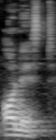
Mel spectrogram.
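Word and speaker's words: honest: কিন্তু এইচ এর উচ্চারণটা যদি শুরুতে আমরা এর মতো উচ্চারণ পাই, তাহলে সেক্ষেত্রে কিন্তু আমাদের কাকে ইউজ করতে হবে, অ্যানটাকে ইউজ করতে হবে।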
